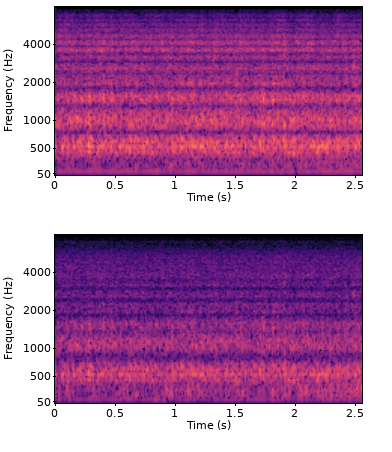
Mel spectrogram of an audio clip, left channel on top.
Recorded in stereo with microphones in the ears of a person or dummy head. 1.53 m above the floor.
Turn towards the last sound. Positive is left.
turn(degrees=45)  # may be behind; listen again after turning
